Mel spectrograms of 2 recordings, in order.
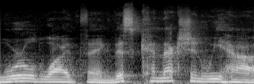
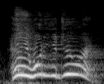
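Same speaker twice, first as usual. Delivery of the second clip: tiny parrot voice, very high; Iago from Aladdin; 3 dB louder than usual. Retold or imitated. Parrot calling out to a customer, tiny high voice. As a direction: mimic a cheeky talking bird, pitched way up. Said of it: "this tiny voice, like, it sounded like Iago".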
